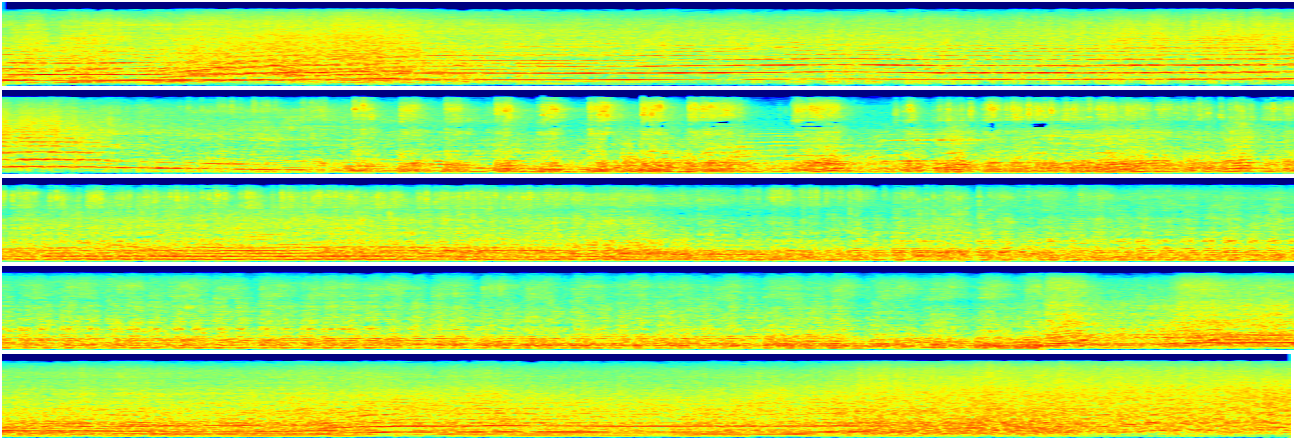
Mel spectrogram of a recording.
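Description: Rotary-engined drag cars running hard: an engine held at high revs through a burnout for about seven seconds, then dropping away. Engines then idle and blip at lower revs, and one revs up high again in the last few seconds.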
